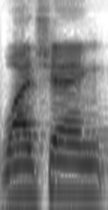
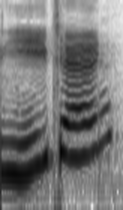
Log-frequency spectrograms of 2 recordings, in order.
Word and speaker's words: Yi-Chang: Listen, Wai Chang, his voice is pretty sexy. I'm not gonna lie, so I do get that. Actually, according to his website biography, it's pronounced Yi-Chang.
